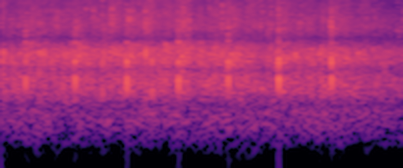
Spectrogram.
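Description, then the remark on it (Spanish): An audience applauds the Lord together, a dense, steady wash of many hands clapping with a few sharper claps popping out at a fairly even pace throughout. “De un aplauso al Señor.”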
